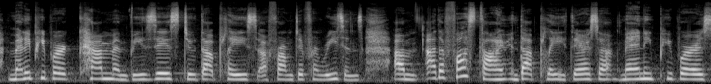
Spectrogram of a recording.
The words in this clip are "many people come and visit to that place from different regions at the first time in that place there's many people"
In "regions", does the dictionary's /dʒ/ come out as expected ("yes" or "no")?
no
